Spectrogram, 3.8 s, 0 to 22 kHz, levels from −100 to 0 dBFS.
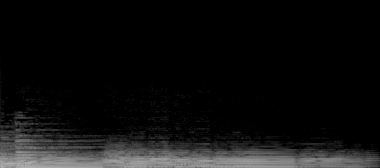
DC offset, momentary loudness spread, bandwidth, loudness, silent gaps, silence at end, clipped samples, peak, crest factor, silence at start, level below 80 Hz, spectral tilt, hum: under 0.1%; 15 LU; 5.8 kHz; -37 LUFS; none; 0.1 s; under 0.1%; -20 dBFS; 18 dB; 0 s; -66 dBFS; -9 dB/octave; none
